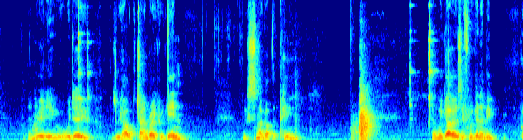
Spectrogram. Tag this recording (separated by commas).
Tools, Speech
